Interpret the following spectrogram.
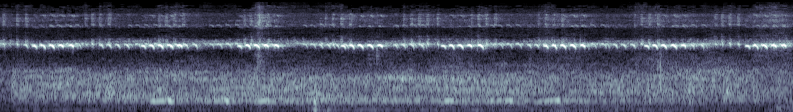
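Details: Crickets at night giving rapid high trills in closely spaced bursts, a short click and faint low thuds breaking in midway.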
